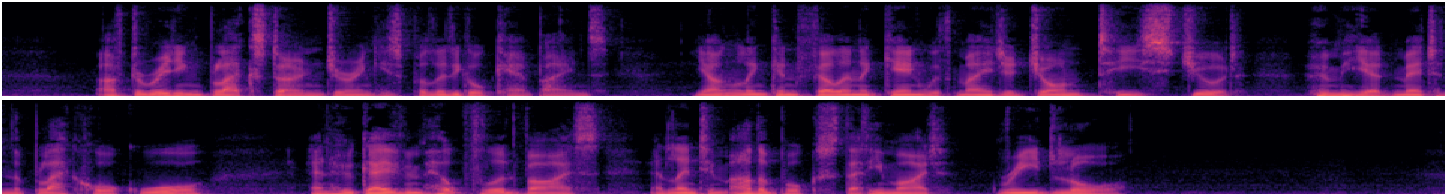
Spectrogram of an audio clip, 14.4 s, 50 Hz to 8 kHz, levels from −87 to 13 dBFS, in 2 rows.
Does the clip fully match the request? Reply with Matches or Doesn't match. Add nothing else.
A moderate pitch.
Doesn't match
